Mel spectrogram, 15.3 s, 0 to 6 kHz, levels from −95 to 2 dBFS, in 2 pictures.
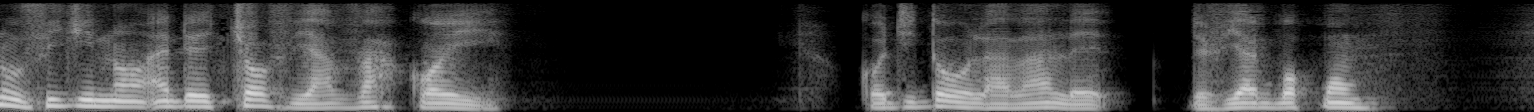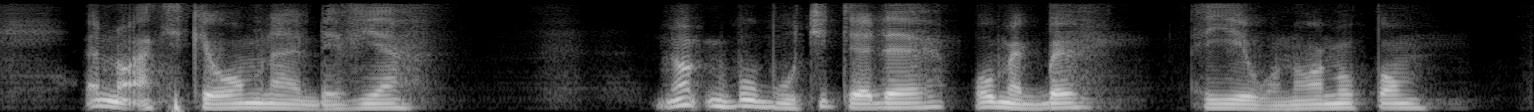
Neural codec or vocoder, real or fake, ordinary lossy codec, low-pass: codec, 16 kHz, about 1 kbps, DyCAST, with the encoder's durations; fake; AAC, 32 kbps; 5.4 kHz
